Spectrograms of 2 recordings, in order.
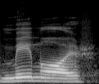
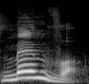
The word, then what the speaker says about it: memoir: be pronouncing it like memoir or memoir or memoir actually the Real pronunciation behind me e m o i r is meva.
